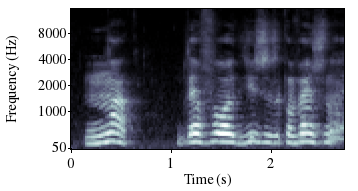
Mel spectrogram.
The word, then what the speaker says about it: NoC: Notes this article use is the convention that NOC is pronounced knock.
